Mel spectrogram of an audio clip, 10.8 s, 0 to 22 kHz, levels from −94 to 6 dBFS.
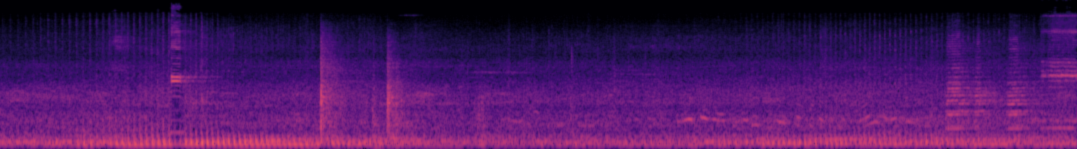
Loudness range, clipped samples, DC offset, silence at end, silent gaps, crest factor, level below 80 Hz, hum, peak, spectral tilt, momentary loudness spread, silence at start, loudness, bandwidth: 7 LU; under 0.1%; under 0.1%; 0 s; none; 28 dB; -54 dBFS; none; -10 dBFS; -5 dB/octave; 10 LU; 0 s; -40 LUFS; 16 kHz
